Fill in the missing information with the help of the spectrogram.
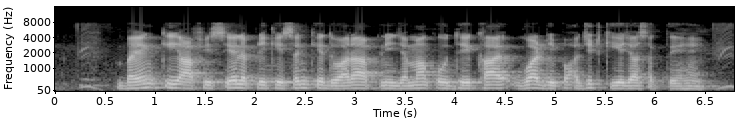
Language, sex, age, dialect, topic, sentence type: Hindi, male, 18-24, Awadhi Bundeli, banking, statement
